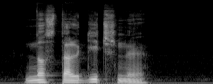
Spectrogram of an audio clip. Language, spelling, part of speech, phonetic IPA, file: Polish, nostalgiczny, adjective, [ˌnɔstalʲˈɟit͡ʃnɨ], Pl-nostalgiczny.ogg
